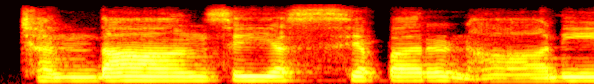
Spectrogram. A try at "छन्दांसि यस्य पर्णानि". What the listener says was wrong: नी ज्यादा खींचना नहीं है, पर्णानि ह्रस्व है।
